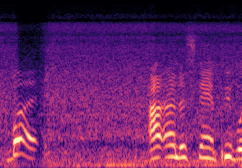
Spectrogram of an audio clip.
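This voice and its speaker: A woman with ordinary pitch variation amid noticeable background noise. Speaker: vlogger. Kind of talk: casual vlog monologue. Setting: outdoors on a park walk. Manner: loud.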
